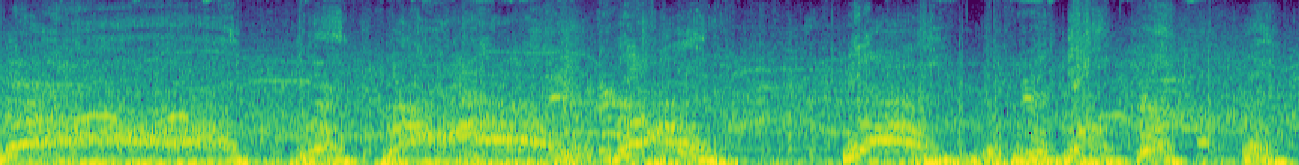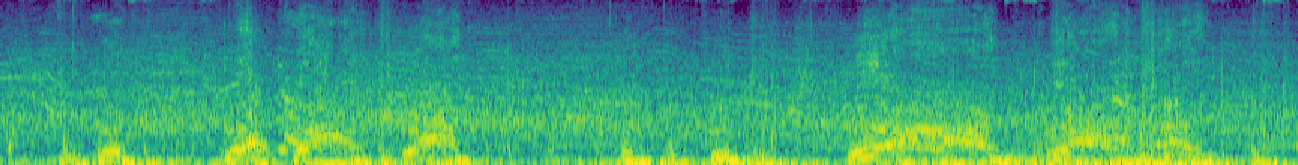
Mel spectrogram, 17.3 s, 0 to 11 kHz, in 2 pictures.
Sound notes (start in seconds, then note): 0.0 cyclops growling; 14.1 growls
